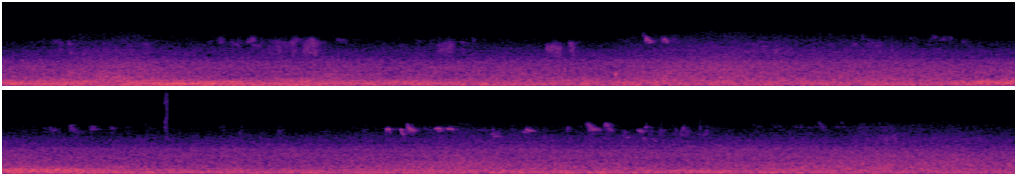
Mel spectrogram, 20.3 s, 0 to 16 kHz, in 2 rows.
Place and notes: At the beach, In the woods, Sound of the waves, Aircraft flying through
Zoom H2n MS+XY
福建省, Mainland - Taiwan Border, 3 November 2014, 14:47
